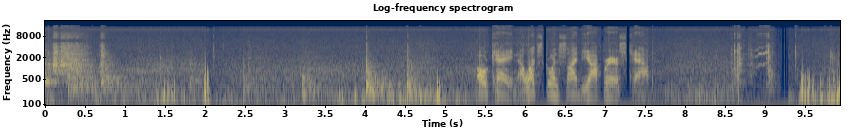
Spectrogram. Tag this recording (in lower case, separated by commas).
speech, vehicle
